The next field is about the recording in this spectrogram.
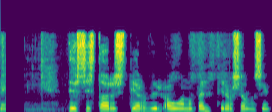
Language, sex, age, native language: Icelandic, female, 15, Icelandic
